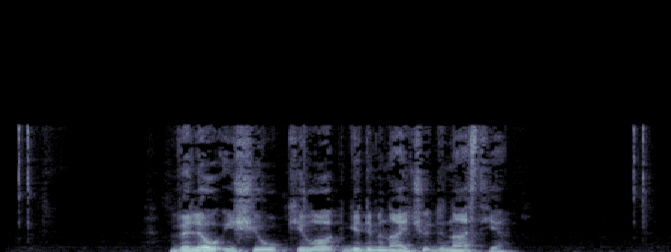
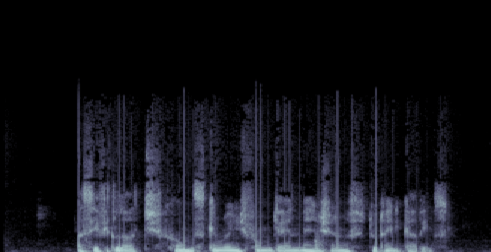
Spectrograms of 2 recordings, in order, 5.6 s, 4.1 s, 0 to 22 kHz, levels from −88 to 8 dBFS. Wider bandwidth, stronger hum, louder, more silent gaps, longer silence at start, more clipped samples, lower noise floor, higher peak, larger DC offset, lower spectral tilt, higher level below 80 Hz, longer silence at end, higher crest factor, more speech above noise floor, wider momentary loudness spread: about the same, 11.5 kHz vs 12 kHz; neither; about the same, -22 LUFS vs -20 LUFS; neither; first, 1.4 s vs 0.65 s; neither; first, -76 dBFS vs -63 dBFS; about the same, -4 dBFS vs -4 dBFS; neither; about the same, -5.5 dB/octave vs -6.5 dB/octave; second, -54 dBFS vs -44 dBFS; first, 1.35 s vs 0.4 s; about the same, 20 dB vs 16 dB; first, 55 dB vs 44 dB; first, 19 LU vs 10 LU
